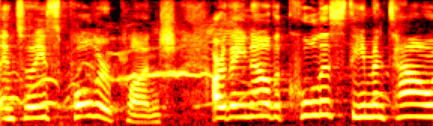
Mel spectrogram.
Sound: woooh!

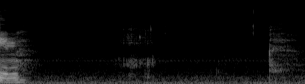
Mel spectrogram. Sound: slurp

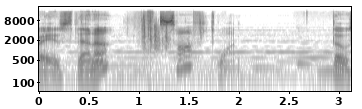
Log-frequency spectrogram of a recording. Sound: page turn

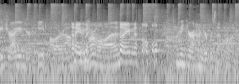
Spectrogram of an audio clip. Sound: laughing

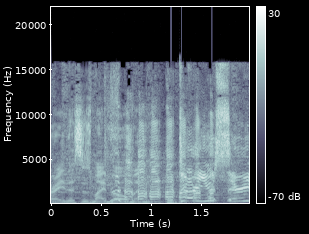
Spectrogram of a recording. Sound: laughing

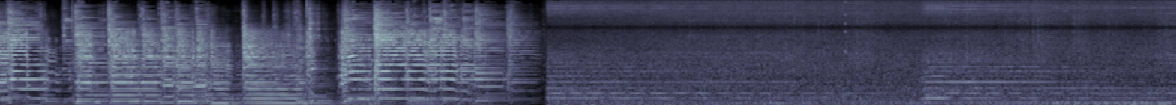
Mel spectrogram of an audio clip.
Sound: Big Ben bell chimes

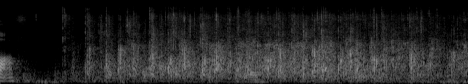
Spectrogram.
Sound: audience applauding

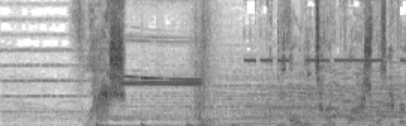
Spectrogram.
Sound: whistle blowing

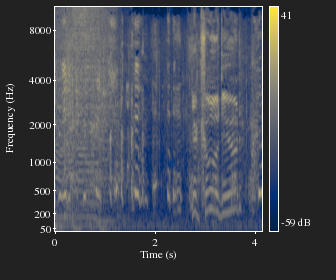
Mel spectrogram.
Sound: upbeat rock music; and children giggling

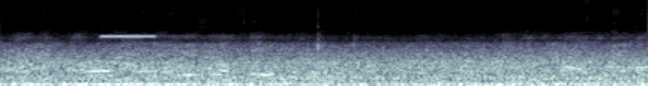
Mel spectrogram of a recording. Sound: whistle blowing

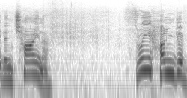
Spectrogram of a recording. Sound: mushrooms sizzle

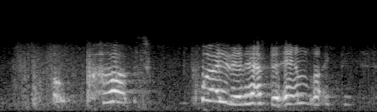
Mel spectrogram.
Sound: crying

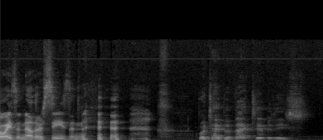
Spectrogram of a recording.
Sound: laughing

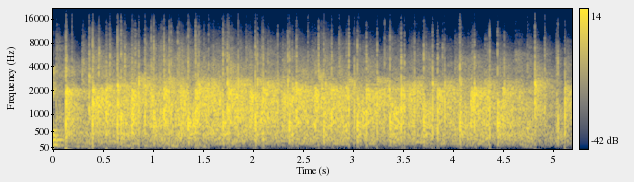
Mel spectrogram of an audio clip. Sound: audience applauds

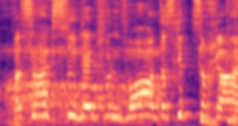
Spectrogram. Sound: moans

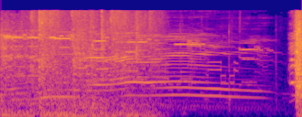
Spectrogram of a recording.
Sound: groaning

